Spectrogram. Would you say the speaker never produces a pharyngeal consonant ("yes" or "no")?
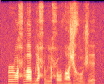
no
